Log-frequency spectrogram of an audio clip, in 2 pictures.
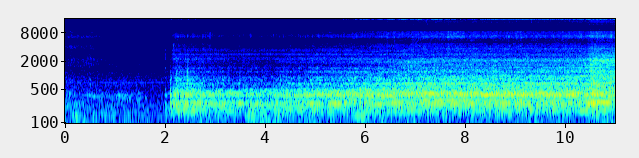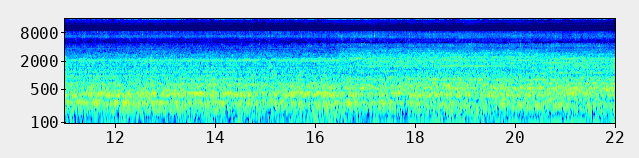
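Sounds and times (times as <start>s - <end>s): metal lathe motor and gear hum: 2.1s - 22.0s.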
